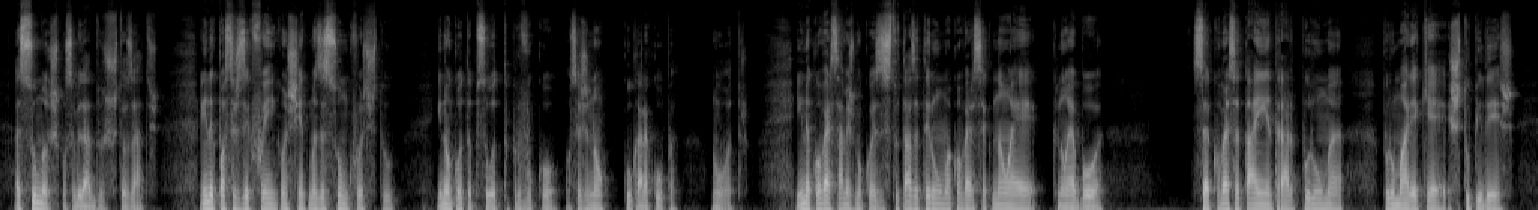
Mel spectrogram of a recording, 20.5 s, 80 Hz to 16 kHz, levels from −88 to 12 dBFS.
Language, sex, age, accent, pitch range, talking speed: Portuguese, male, 20-39, Portuguese, 85-105 Hz, 200 wpm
